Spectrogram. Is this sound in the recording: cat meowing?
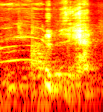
yes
